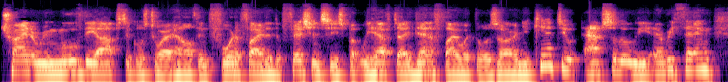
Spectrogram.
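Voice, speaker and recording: A man's somewhat breathy voice rushes along at a very fast pace with hardly any pauses and fairly even intonation. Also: medium pitch for a man. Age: 60s. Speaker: chiropractor. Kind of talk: interview.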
